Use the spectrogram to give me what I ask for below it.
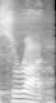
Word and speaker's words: Surratt: And if you know my last name, it's spelled S-U-R-R-A-T-T. And you try to be polite and you say Surratt, but it's not. It's Surratt.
